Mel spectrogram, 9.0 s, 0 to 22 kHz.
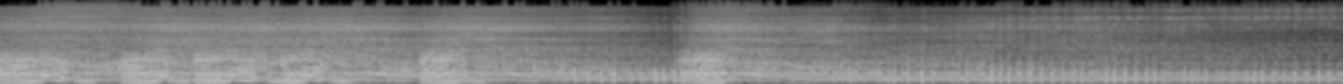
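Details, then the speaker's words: Homelite 240 chainsaw, left sitting with ethanol gas, carb kit just installed: fires and revs in quick blips, then settles to a ragged uneven run; carburetor rebuilt but not yet tuned. "It's not tuned yet, but it's running. So I'll have to take a little screwdriver and fill it full of gas and take it in the back and tune it while it runs."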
